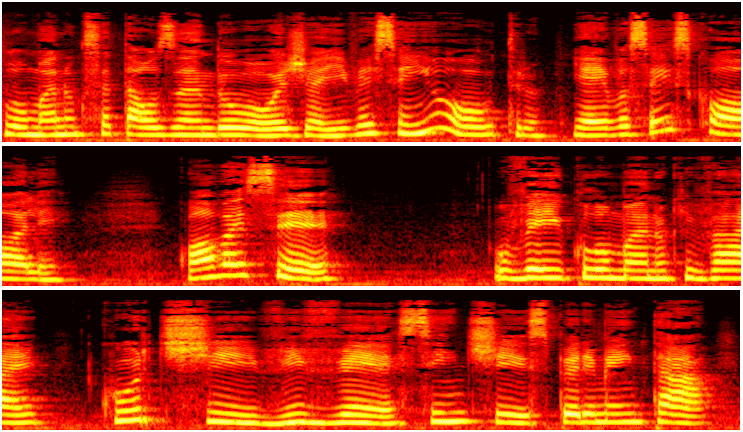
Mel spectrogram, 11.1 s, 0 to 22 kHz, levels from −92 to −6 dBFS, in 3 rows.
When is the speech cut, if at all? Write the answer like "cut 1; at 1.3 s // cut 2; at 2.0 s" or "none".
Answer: cut 1; at 2.8 s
